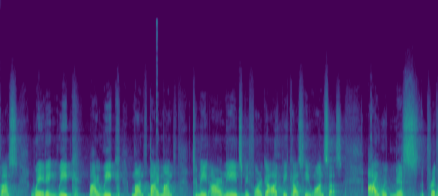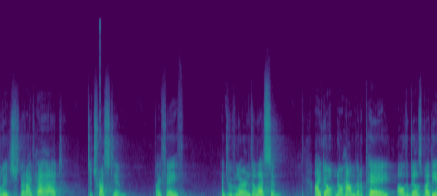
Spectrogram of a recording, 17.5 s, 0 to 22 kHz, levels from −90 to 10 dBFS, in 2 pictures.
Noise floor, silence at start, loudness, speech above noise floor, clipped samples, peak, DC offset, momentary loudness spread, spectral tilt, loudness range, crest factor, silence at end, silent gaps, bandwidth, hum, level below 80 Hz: -63 dBFS; 0 s; -20 LUFS; 43 dB; under 0.1%; 0 dBFS; under 0.1%; 13 LU; -6.5 dB/octave; 6 LU; 20 dB; 0 s; none; 11.5 kHz; none; -68 dBFS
